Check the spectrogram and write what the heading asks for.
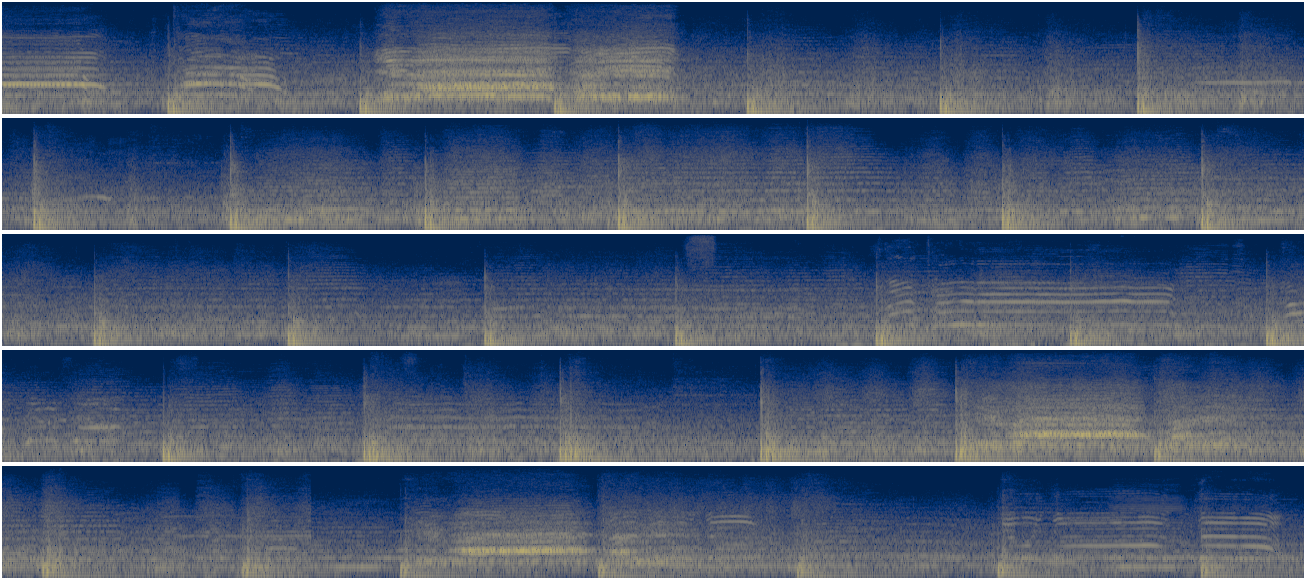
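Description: Massed soldiers' voices chanting in unison over a heavy, steady marching beat of about one and a half beats a second, with louder shouted calls about two seconds in, midway, and twice near the end.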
